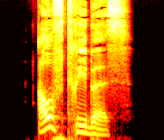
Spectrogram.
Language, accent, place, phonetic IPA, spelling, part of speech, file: German, Germany, Berlin, [ˈaʊ̯fˌtʁiːbəs], Auftriebes, noun, De-Auftriebes.ogg
- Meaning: genitive singular of Auftrieb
